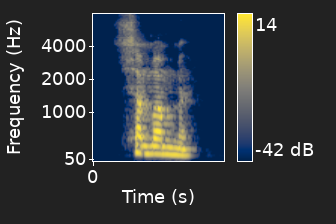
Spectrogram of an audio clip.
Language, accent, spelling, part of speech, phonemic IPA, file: French, Canada, summum, noun, /sɔ.mɔm/, LL-Q150 (fra)-summum.wav
- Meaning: summit, apogee, acme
